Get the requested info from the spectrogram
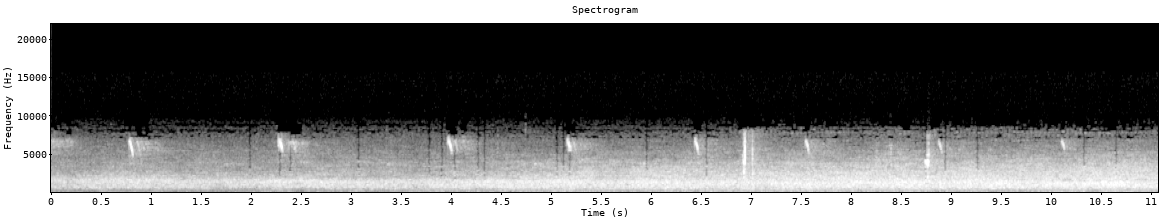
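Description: A small bird calling with short, high, falling chirps roughly once a second, over a steady rushing background that slowly grows louder.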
